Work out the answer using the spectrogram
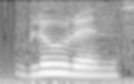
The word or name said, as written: blue rinse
